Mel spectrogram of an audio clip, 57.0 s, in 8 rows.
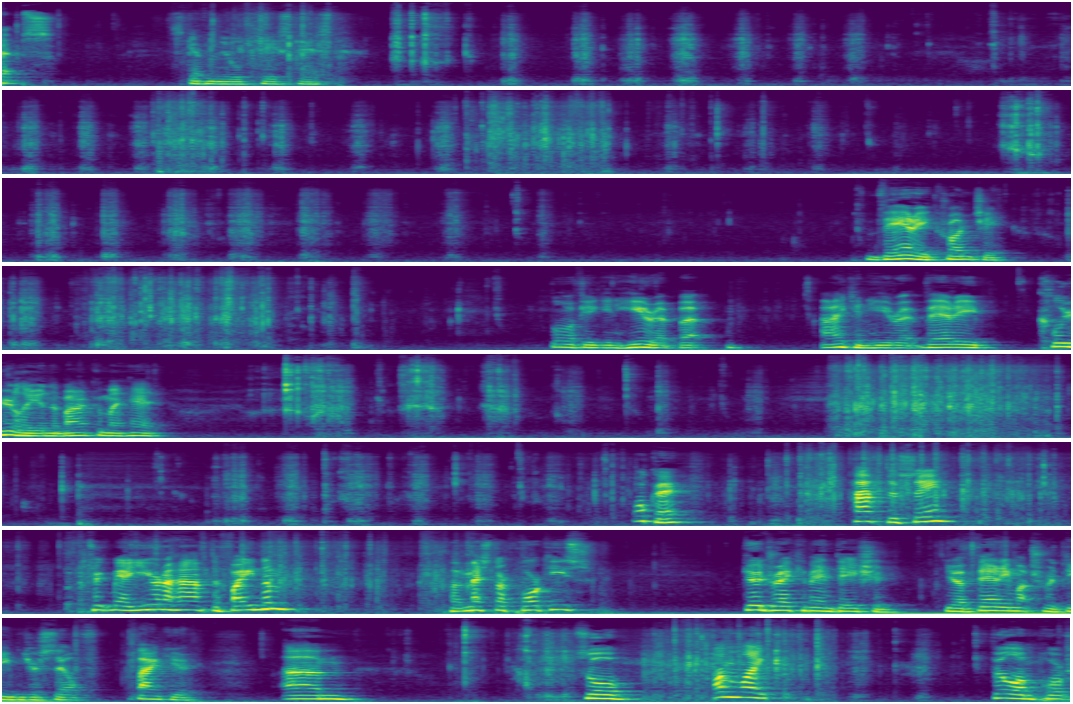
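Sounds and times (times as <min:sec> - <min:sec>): crunchy snack being chewed: 0:01.2 - 0:19.9, 0:21.0 - 0:24.9, 0:30.1 - 0:46.1, 0:52.4 - 0:56.5.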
